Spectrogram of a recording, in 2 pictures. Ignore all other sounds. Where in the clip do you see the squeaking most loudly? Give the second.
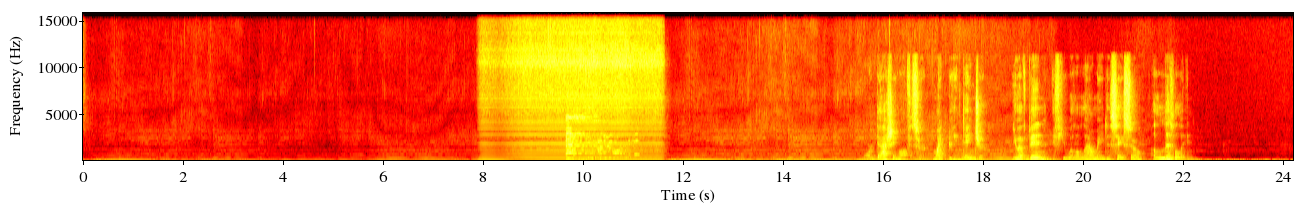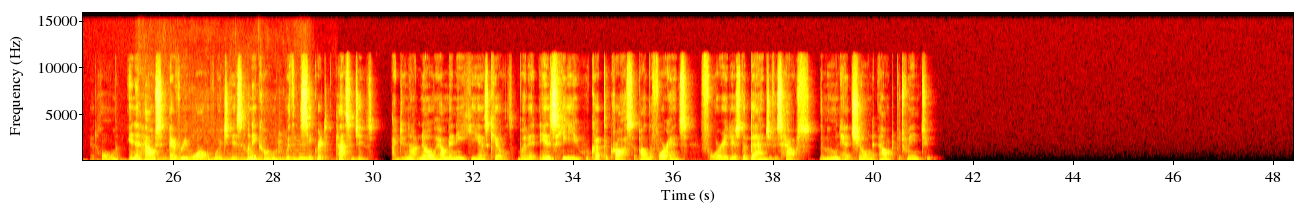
10 s.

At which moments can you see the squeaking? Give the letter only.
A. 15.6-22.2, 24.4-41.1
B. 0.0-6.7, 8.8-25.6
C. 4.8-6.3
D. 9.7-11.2
D.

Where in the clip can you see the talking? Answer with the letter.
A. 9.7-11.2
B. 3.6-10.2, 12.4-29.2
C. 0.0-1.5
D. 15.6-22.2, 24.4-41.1
D.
